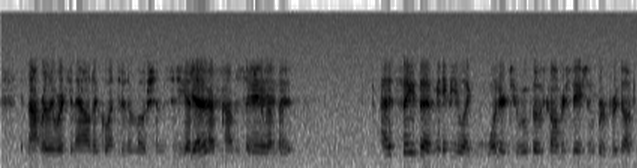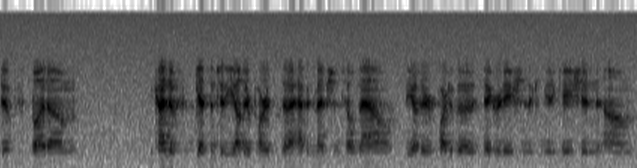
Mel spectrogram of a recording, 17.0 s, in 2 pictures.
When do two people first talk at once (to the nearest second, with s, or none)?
2 s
